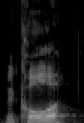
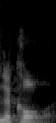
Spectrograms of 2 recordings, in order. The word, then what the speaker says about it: Nikola: Now, how do you pronounce this guy's first name? – Nikola. – It is Nikola.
